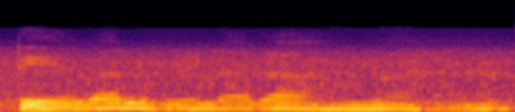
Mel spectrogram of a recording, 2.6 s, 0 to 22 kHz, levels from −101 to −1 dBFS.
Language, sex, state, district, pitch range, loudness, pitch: Hindi, male, Bihar, Patna, 135-145 Hz, -17 LUFS, 140 Hz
